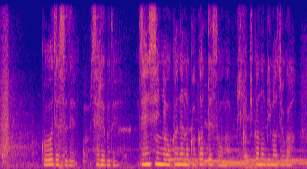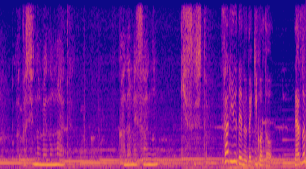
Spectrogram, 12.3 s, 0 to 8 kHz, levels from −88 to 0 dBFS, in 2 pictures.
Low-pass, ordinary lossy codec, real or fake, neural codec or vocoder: none; none; fake; codec, 16 kHz, 8 kbps, FunCodec, trained on Chinese and English, 25 frames a second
